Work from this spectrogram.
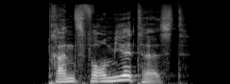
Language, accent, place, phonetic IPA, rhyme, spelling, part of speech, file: German, Germany, Berlin, [ˌtʁansfɔʁˈmiːɐ̯təst], -iːɐ̯təst, transformiertest, verb, De-transformiertest.ogg
- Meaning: inflection of transformieren: 1. second-person singular preterite 2. second-person singular subjunctive II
